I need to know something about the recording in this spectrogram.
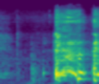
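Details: Adult clears their throat and coughs while speaking during a recorded tarot reading; cough.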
